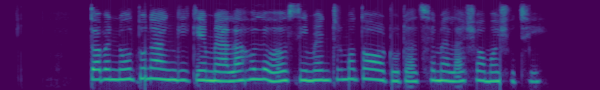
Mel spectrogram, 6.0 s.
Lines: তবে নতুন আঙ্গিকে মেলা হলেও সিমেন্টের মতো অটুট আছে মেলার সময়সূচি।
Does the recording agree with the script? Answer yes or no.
yes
